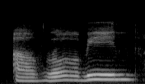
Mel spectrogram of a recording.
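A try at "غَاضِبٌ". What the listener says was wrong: titik, ada titiknya bukan agobil.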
